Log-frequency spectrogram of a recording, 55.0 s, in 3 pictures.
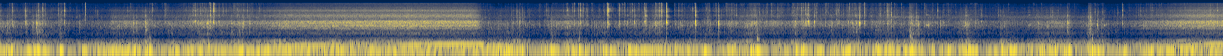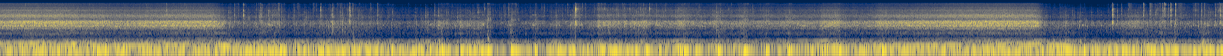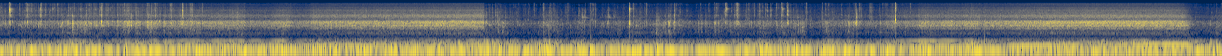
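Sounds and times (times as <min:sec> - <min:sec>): car engine running at racing speed: 0:00.0 - 0:55.0.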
